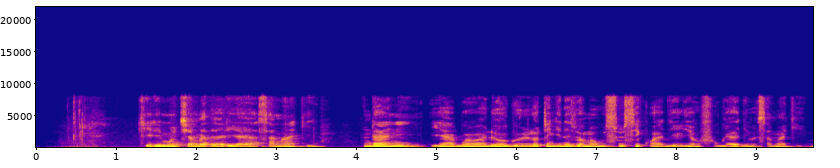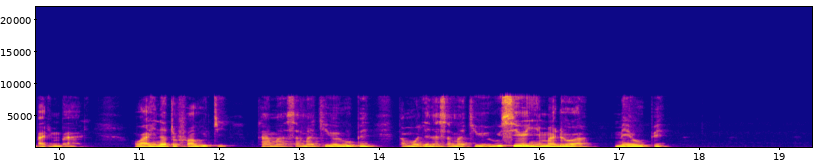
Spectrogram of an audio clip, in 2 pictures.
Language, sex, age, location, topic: Swahili, male, 25-35, Dar es Salaam, agriculture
